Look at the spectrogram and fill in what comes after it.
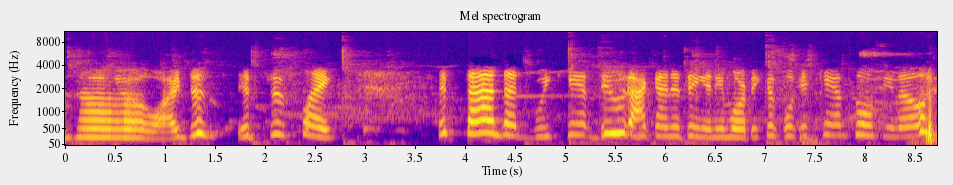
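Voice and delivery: sad, tearful, close to crying, drawn-out oh. Others tell him not to cry, and he answers: sounding tearful. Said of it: "Paul, don't cry".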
